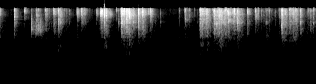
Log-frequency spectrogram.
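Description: A utility knife cuts into the scored surface of a solid teal-and-white striped soap bar held in the hands, and crisp cubes pop off. The sound is a series of bright, dry crunching and crackling bursts with almost no low end. They come in clusters separated by short quiet gaps.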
